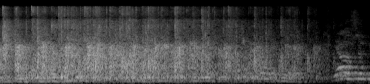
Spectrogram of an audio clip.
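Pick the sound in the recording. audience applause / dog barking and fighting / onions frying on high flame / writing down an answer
audience applause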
